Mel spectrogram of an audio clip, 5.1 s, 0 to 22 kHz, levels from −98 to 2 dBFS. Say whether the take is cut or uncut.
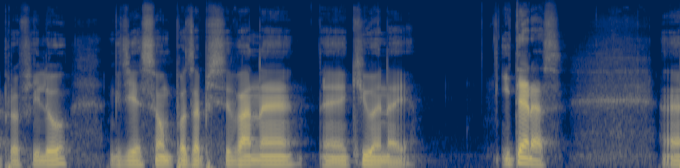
cut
